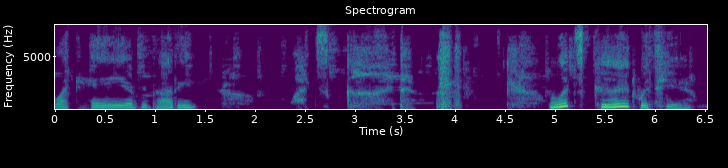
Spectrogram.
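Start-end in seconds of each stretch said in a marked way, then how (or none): 0.3-3.6 put-on, breathy late-night host voice. Showing how a midnight show would sound: put-on midnight show voice. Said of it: "a midnight show and really put on my voice".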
